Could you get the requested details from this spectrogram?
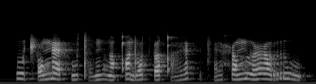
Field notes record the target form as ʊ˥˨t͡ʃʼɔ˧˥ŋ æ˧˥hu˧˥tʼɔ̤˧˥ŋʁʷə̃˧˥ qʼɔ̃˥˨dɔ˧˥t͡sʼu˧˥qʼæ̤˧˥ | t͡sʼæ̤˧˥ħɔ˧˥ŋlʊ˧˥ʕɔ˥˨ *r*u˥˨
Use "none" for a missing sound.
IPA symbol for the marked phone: r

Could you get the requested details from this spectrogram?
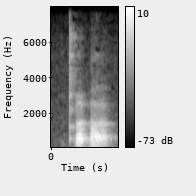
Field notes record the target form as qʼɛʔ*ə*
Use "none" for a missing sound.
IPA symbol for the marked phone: a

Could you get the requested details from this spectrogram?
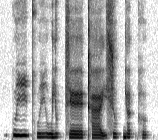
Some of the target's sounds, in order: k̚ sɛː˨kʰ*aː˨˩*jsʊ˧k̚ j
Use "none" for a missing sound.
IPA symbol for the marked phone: aː˨˩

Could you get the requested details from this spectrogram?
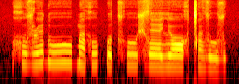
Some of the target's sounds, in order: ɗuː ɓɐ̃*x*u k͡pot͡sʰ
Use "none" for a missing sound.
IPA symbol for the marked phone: x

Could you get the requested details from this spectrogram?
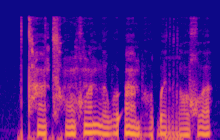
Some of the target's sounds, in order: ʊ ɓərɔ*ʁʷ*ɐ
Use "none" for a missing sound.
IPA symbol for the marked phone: χʷ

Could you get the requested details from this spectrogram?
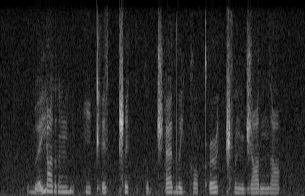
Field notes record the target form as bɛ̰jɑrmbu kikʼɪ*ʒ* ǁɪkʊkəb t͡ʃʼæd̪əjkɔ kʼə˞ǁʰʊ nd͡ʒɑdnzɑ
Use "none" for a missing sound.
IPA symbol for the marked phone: z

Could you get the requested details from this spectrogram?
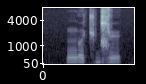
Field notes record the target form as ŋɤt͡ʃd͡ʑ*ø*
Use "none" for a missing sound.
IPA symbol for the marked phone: ø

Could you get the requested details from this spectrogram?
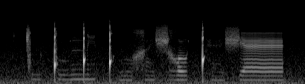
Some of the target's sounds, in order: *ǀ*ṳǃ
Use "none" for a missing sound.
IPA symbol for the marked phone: ǀ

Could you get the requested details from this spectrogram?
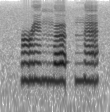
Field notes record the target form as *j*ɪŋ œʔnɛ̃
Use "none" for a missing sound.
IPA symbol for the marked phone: ɹ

